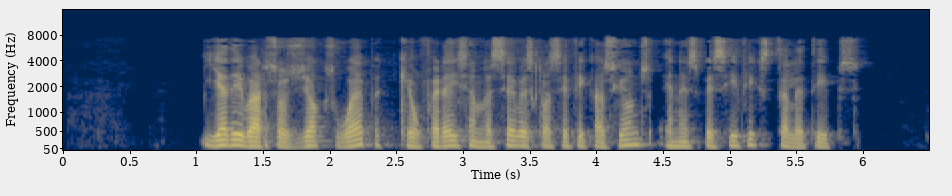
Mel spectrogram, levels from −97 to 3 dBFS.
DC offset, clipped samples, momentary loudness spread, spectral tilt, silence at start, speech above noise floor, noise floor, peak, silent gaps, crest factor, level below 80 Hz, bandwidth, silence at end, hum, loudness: under 0.1%; under 0.1%; 10 LU; -5.5 dB/octave; 1.05 s; 55 dB; -79 dBFS; -2 dBFS; none; 22 dB; -60 dBFS; 8 kHz; 0.55 s; none; -24 LUFS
